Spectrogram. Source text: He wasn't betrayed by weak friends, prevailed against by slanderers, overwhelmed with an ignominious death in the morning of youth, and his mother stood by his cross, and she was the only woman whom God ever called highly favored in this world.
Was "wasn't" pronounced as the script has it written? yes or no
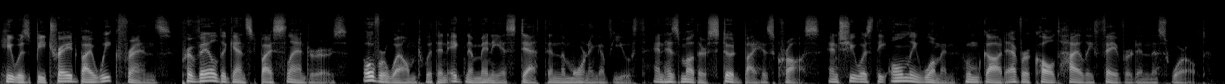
no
